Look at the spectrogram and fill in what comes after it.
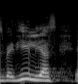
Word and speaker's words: vigilias: Especially those Vigilias, that's how you say it in Spanish, Vigilias.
